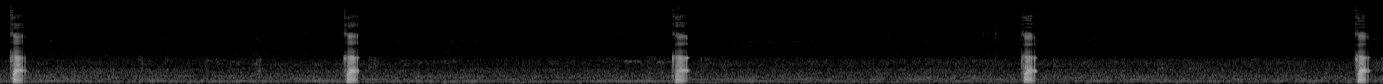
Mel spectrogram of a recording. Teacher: These consonants are called as kanthyas, which means all 5 of them are uttered from the pit of the throat. Notice as we write it, how each sound comes from the pit of the throat.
